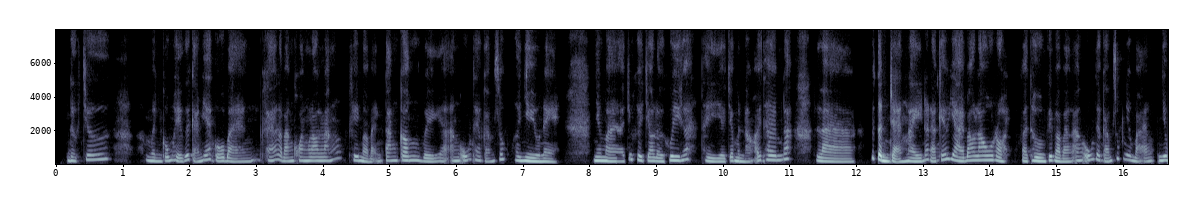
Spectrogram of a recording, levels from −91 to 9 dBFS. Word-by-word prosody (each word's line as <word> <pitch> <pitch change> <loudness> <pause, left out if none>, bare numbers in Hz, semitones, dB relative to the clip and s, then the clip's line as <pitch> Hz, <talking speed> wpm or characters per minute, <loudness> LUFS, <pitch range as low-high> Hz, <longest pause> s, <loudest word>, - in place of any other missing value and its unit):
Được 215 -1 -3
chứ, 295 +3 -4 0.6
mình 210 -5 0
cũng 220 +6 -2
hiểu 205 -7 -2
cái 265 - 0
cảm 200 -4 -4
giác 275 +6 -3
của 205 -1 -1
bạn 180 0 -4
khá 235 +3 -5
là 265 - -5
băn 205 0 -1
khoăn 220 0 -1
lo 220 0 -1
lắng 230 +11 -3
khi 245 -3 -1
mà 210 -5 +2
bạn 170 +5 -8
tăng 235 +1 -4
cân 245 -1 +1
vì 185 -1 -2
ăn 215 0 -1
uống 240 +4 -3
theo 260 -4 -7
cảm 185 -1 -7
xúc 305 +8 -6
hơi 235 -2 +2
nhiều 200 -4 +7
nè, 180 -1 +2 0.6
nhưng 225 -1 +6
mà 195 -3 +4 0.2
trước - - -5
khi 250 -4 +2
cho 215 -2 0
lời 195 -3 +1
khuyên 245 0 +4
á 300 - -4 0.2
thì 190 -5 0
cho 220 - -2
mình 205 -4 +3
hỏi 195 +8 -4
thêm 265 -1 0
đó 325 +2 -2 0.4
là 175 -6 0 0.3
cái 370 - -5
tình 225 -9 +11
trạng 185 -1 +1
này 190 -2 +3
nó 285 - -3
đã 185 - -2
kéo 285 +3 0
dài 260 -10 +2
bao 240 +3 0
lâu 260 +1 +2
rồi? 220 -6 +1 0.3
Và 195 -2 0
thường 205 -1 +5
khi 245 - +4
mà 205 -5 +2
bạn 175 0 -3
ăn 240 +4 -3
uống 260 +4 -2
theo 280 - -2
cảm 185 +3 -2
xúc 345 - -7
như 275 -4 -4
bạn 200 -1 -4
như 240 +2 +3
220 Hz, 250 wpm, -25 LUFS, 195-250 Hz, 0.6 s, tình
